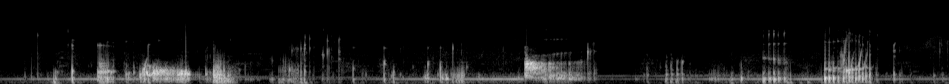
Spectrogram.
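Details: Postpartum mother's belly, recorded at 2 am; she attributes the sounds to postpartum water weight. Irregular gurgling and rumbling bursts over a steady low hum; stomach rumbling.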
